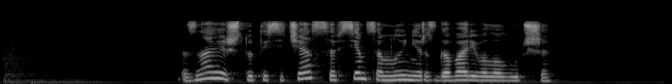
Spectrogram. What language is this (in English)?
Russian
